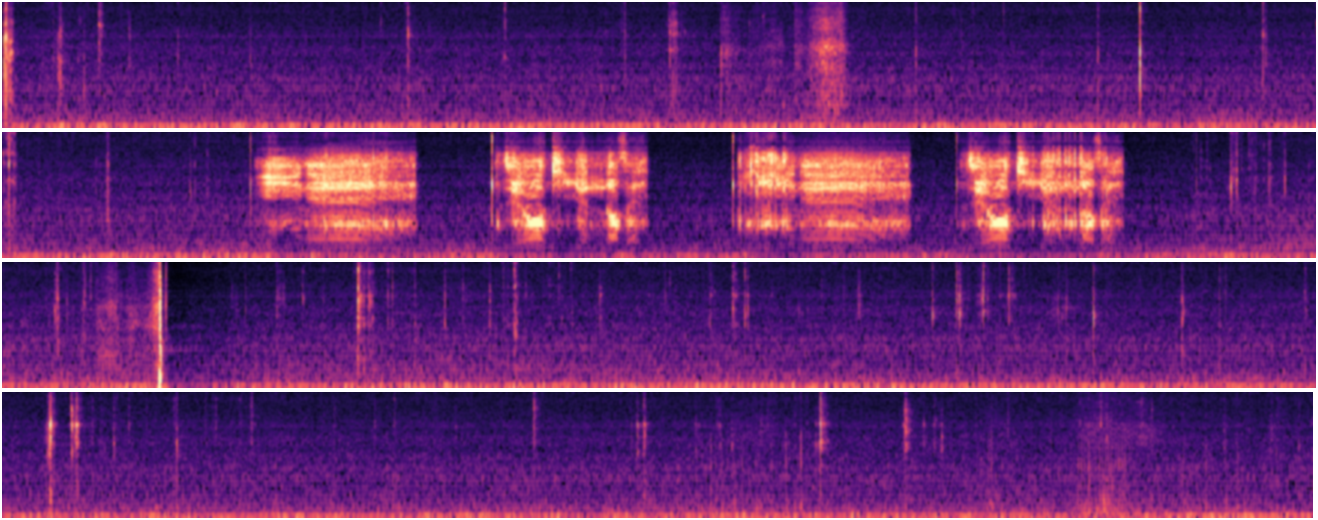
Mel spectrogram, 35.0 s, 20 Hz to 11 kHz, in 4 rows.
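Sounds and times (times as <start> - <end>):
steady low hum: 0.0 - 35.0
plastic toys clicking: 16.7 - 18.1, 19.1 - 22.6, 23.2 - 25.8, 26.5 - 28.0, 30.4 - 32.6.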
